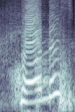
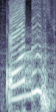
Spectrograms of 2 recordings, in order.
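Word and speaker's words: honest: हॉनेस्ट नहीं, ऑनेस्ट होता है बेटा, एक्ट साइलेंट होता है.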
